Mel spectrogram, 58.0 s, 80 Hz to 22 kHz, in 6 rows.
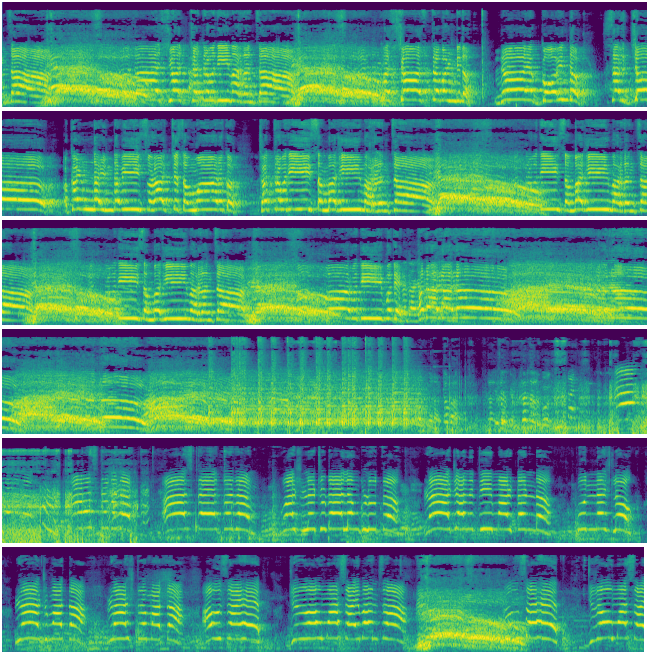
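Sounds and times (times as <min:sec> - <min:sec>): crowd shouting slogans in unison: 0:00.6 - 0:02.5, 0:04.3 - 0:05.9, 0:16.1 - 0:17.8, 0:19.6 - 0:21.2, 0:22.9 - 0:24.6, 0:25.8 - 0:35.2, 0:54.5 - 0:56.4.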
